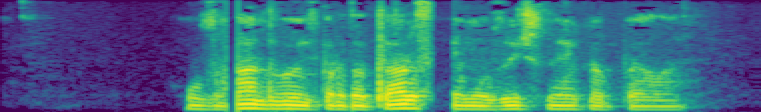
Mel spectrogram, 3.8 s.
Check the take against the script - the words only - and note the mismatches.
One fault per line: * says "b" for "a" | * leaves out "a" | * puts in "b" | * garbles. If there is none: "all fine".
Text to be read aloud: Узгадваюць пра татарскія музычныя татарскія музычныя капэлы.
* leaves out "татарскія музычныя"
